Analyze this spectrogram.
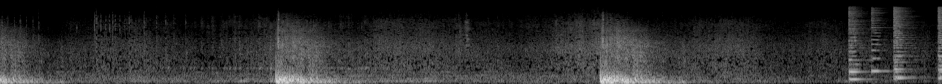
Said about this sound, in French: c'est au son du canon que l'on accueillit Tivanus et son équipage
